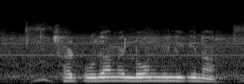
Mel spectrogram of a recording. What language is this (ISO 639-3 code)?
bho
